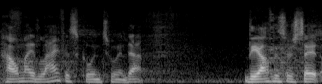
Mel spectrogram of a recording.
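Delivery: ordinary talk, nothing marked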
